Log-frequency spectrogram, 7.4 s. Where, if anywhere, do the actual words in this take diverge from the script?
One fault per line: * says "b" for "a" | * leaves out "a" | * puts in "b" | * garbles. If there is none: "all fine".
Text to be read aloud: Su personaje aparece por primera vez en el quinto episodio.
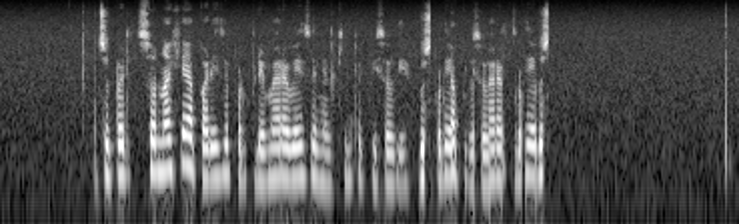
* garbles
